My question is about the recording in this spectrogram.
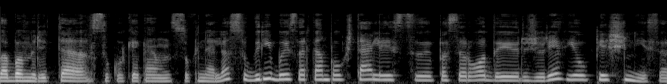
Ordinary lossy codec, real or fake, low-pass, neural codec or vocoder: MP3, 48 kbps; fake; 14.4 kHz; codec, 44.1 kHz, 7.8 kbps, Pupu-Codec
